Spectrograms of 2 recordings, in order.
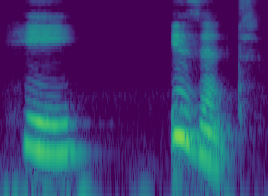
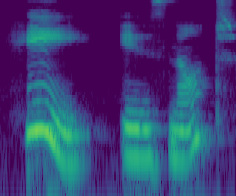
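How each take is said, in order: First: The last two words are merged together. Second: Each word is said separately, in full.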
